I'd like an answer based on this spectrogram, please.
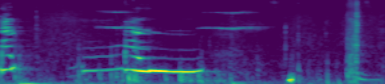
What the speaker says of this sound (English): I think I should let the dog up really quick.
